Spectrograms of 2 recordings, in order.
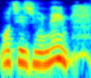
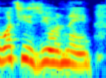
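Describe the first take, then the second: First: The voice rises at the end. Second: The voice falls at the end.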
